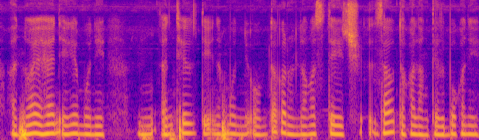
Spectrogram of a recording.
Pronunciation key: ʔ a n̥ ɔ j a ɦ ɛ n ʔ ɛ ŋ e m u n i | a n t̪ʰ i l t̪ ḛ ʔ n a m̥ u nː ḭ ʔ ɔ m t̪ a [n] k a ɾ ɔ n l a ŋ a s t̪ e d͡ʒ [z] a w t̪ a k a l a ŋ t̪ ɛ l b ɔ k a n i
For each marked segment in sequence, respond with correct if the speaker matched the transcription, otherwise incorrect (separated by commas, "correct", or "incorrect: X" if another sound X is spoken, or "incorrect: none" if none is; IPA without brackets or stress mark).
incorrect: none, correct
